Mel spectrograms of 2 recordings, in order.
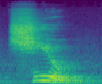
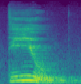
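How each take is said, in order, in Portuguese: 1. É falado com sotaque sulista brasileiro. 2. É falado com sotaque nordestino brasileiro. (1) "Lá no Sul, Sudeste" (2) "aqui no Nordeste"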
